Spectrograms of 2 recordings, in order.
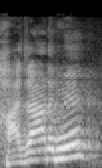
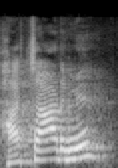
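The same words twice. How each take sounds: First: Said in the usual way. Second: "हजार" comes out as ha-chaar; slip into trick pronunciation. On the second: Real, not acted. Teacher slipping before a sorry, "हजार" pronounced ha-chaar. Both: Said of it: "यानी sorry, हजार में".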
